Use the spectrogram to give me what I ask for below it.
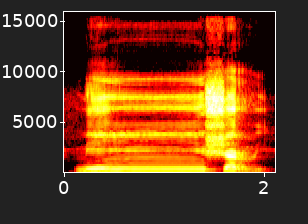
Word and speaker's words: min syarri: Tanwin bertemu dengan shin, maka di situ akan terjadi hukum yang namanya ikhfa. Jadi bacanya harus min syarri, tidak boleh min syarri, tidak boleh ya. Tapi harus diikhfakan, min syarri.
